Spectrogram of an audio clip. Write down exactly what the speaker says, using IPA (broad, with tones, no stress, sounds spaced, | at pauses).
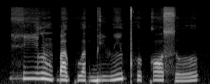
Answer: h iː˦ l ũ˨ ɓ a˨ kʷ a˨ ɡ͡b i˨ β ĩ˦ pʰ ʊ˨ k ɔ˦˨ s ʊ˨˦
